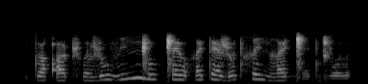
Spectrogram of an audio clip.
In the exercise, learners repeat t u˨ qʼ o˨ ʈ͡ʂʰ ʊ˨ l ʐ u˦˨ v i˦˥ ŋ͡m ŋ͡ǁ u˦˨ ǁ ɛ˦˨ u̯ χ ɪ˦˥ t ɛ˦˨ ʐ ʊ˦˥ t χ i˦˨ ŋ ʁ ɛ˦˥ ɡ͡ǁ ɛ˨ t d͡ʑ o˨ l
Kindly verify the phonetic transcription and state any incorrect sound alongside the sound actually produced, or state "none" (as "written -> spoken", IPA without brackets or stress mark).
ŋ͡m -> ŋ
